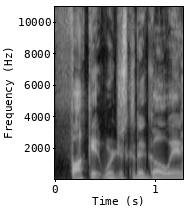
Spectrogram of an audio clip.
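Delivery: plain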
